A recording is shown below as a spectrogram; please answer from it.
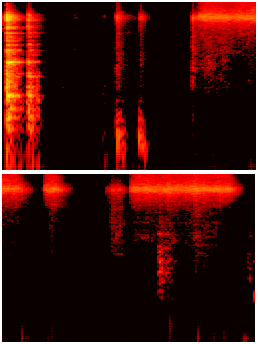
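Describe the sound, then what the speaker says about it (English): Several bursts of canola oil cooking spray hiss onto a small skillet, short and longer, close and fairly quiet, separated by pauses with a faint clink at the start. "with my canola oil, I'm going to spray my pan"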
